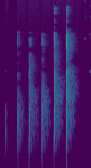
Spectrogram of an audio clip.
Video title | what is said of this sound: Sourdough Bread | thump the bottom it should sound hollow like it does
